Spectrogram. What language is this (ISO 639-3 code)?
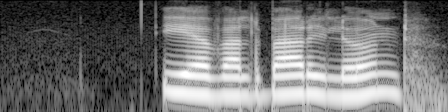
swe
